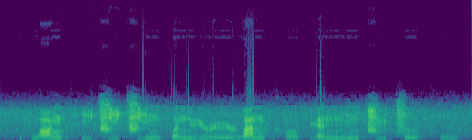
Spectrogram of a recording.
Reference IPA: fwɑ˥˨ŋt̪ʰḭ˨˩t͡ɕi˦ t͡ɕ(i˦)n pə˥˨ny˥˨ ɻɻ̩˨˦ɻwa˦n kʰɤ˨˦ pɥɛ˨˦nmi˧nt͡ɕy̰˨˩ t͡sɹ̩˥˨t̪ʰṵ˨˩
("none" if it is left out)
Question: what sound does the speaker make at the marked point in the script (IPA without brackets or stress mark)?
i˥˨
